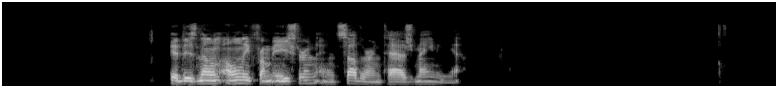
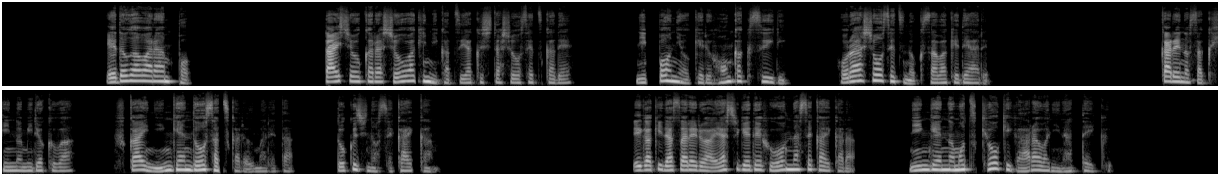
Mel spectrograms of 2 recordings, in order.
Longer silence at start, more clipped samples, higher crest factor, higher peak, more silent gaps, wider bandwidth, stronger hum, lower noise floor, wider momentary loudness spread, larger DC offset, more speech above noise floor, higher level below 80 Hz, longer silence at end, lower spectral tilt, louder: first, 1.7 s vs 1.05 s; neither; about the same, 20 dB vs 24 dB; about the same, -2 dBFS vs 0 dBFS; neither; second, 8.2 kHz vs 19 kHz; neither; first, under -90 dBFS vs -84 dBFS; about the same, 16 LU vs 17 LU; neither; first, over 71 dB vs 61 dB; first, -66 dBFS vs -78 dBFS; first, 3.15 s vs 1.15 s; about the same, -3.5 dB/octave vs -4.5 dB/octave; first, -19 LUFS vs -23 LUFS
